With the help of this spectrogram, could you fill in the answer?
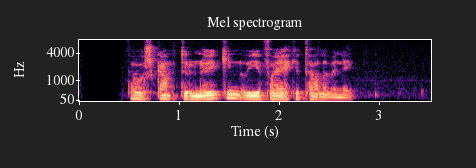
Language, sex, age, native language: Icelandic, male, 50-59, Icelandic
